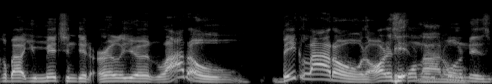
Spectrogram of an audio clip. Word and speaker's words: Latto: project i'm a big lotto fan you got to say it like you from atlanta lita g off the bi hard eye lotto oh i i'm ex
